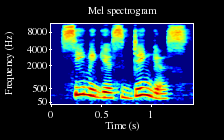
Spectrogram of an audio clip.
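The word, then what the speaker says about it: Śmigus-dyngus: dingus day in central europe smigus dingus polish pronunciation simagus dingus also lainey ponadzielic meaning wet monday in polish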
